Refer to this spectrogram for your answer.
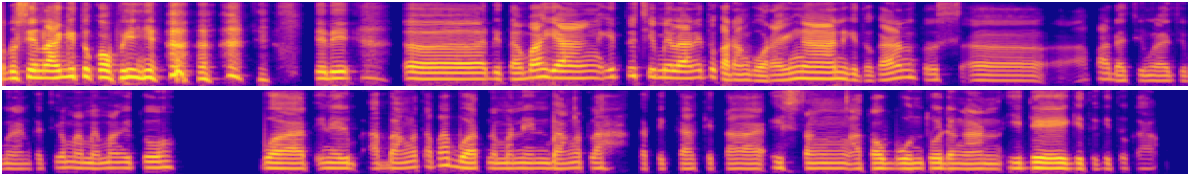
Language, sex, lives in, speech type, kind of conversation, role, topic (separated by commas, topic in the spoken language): Indonesian, female, Indonesia, conversation, advice, user, Bagaimana cara mengendalikan keinginan untuk ngemil terus sepanjang hari?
